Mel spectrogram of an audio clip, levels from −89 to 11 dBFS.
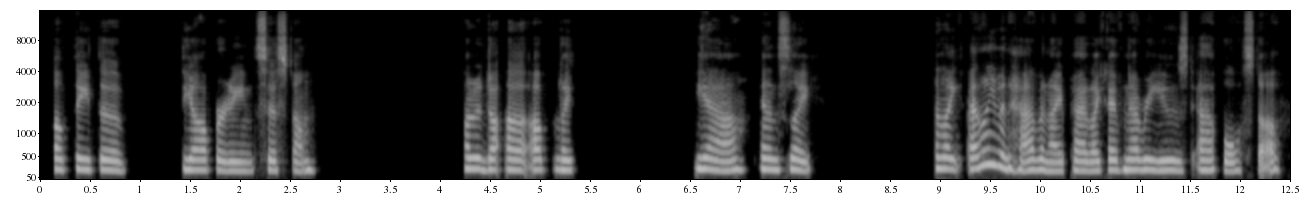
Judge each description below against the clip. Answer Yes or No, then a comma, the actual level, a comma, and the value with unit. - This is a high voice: Yes, high, 220 Hz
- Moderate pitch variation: No, narrow, 1.8 semitones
